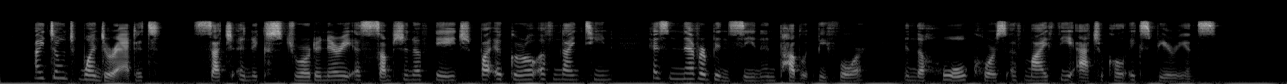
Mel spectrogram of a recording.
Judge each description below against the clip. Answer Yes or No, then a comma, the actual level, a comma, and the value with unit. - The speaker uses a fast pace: No, average, 145 wpm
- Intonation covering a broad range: No, average, 4.3 semitones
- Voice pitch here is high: Yes, high, 210 Hz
